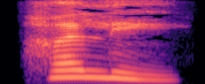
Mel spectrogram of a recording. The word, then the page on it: ಹಲಿ: Kannada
